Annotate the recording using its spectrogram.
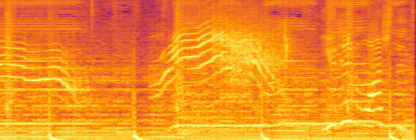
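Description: Cat meowing over background music: one drawn-out meow ending just after the start, then a higher, rising-and-falling yowl about two seconds in, over a steady beat.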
